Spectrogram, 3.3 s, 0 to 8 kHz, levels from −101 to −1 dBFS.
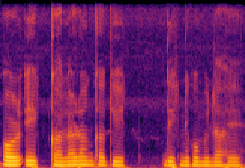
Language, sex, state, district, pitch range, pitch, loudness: Hindi, male, Assam, Sonitpur, 165-180 Hz, 170 Hz, -19 LUFS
